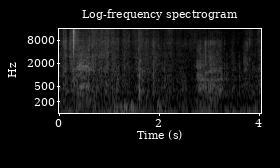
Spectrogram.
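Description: Faint rustling and scraping of shirt fabric as a fountain pen is pushed down into a snug shirt pocket, with a light tick just after the start. It goes in with a little effort.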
